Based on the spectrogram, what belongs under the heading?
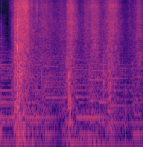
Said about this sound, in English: But then he thought he heard footsteps heading towards his tent. It was the middle of the night. Who could be out walking? Closer and closer the footsteps came.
